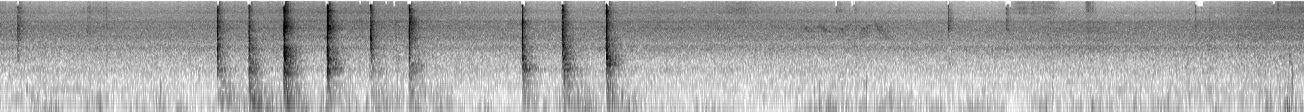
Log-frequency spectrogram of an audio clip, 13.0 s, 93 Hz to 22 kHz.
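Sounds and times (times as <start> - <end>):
hammer blows: 2.1 - 6.6.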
